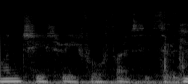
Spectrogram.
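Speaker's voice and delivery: soft count dropping to a whisper; tally them quietly to yourself; counting under breath. Real, not acted. Counting again to find her size.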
